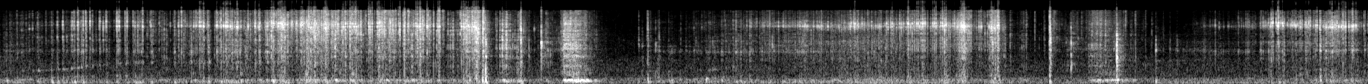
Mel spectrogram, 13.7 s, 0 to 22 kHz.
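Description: A metal knife scrapes across the pre-scored grid of a palm-sized solid bar of soap, pink on the outside and orange inside, held in one hand, shaving off small cubes. The result is dense, bright, crackly scraping with a hissy high edge that comes in long bursts, with brief quieter pauses near 6 and 12 seconds.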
